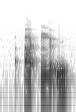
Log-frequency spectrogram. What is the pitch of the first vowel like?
low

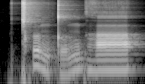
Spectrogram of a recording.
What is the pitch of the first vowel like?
falling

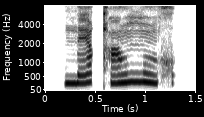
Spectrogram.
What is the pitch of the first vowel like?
rising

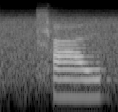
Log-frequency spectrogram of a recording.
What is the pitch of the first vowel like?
low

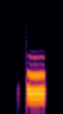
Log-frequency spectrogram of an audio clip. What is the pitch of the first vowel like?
low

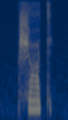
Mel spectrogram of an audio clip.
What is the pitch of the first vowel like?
high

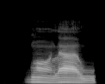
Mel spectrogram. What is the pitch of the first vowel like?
falling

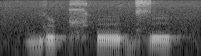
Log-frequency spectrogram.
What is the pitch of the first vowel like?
high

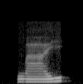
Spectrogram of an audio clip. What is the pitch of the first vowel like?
rising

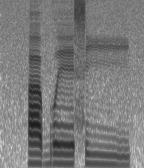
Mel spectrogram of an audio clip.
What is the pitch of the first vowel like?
low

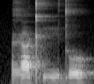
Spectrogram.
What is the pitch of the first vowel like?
low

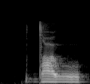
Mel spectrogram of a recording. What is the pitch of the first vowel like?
low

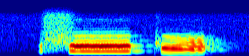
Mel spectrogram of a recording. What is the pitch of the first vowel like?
high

